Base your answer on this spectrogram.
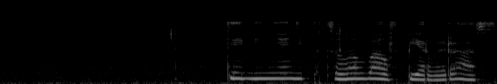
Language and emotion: Russian, sad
